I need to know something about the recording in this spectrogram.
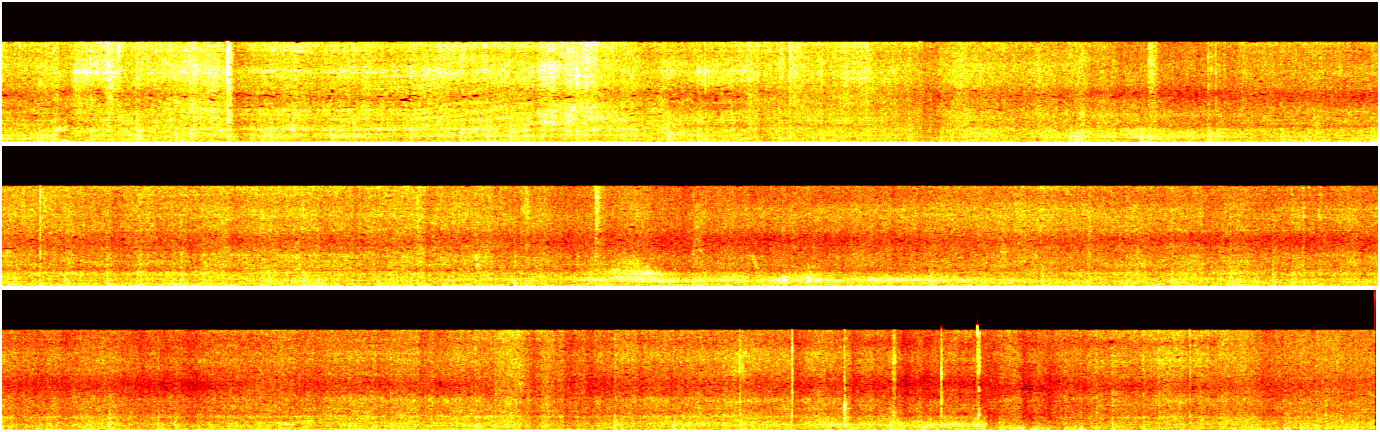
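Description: Street traffic noise: a steady rumble of passing cars and engines, with faint voices in the background.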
